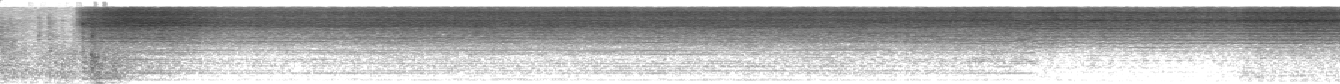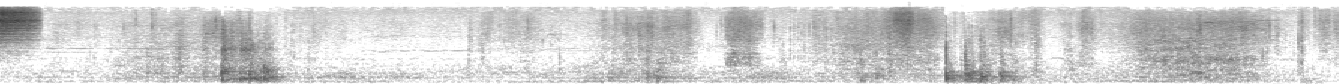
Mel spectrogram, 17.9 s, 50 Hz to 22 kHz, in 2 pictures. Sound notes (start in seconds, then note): 0.3 motor starts; 8.7 motor stops again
